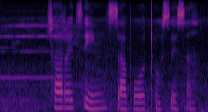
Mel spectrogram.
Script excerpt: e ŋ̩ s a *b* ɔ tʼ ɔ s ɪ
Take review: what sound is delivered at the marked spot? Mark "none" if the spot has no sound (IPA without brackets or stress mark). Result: b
